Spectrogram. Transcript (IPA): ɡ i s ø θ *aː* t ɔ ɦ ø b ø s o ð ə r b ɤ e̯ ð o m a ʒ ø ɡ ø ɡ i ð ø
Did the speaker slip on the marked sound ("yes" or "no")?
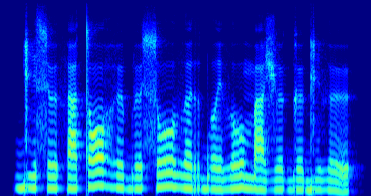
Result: yes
